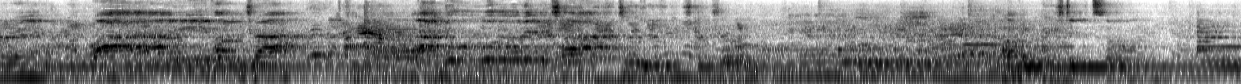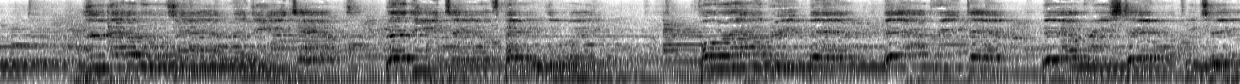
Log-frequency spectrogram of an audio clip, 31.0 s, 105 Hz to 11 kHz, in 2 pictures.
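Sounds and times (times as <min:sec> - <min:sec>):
bass guitar: 0:00.0 - 0:31.0
man singing: 0:00.0 - 0:31.0
piano: 0:00.0 - 0:31.0.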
